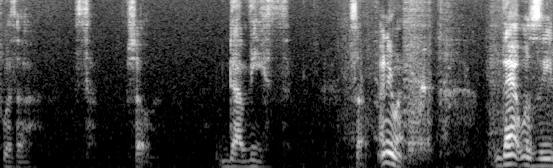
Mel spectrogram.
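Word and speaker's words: Dafydd: and the Double D at the end is pronounced with a so David so anyway that was the non-spoilery section of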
